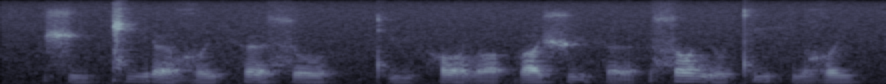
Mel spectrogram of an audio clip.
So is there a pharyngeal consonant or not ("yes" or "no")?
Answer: no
